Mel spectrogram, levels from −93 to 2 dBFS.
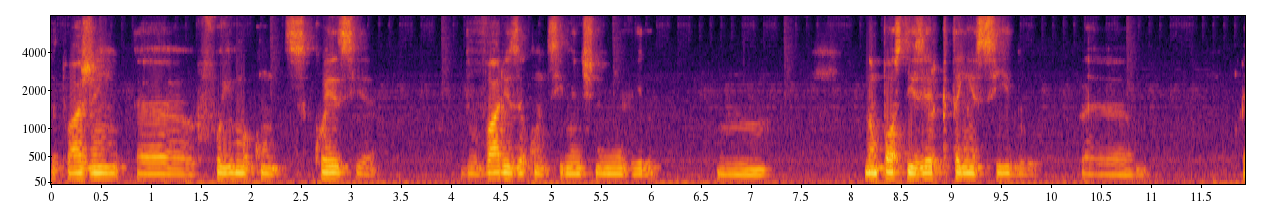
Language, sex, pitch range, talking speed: Portuguese, male, 95-105 Hz, 95 wpm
